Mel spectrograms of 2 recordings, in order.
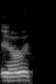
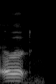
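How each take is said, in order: First: Every syllable of the word is pronounced. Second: The middle of the word is squeezed out. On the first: "Eric is never Eric" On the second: "we take out that middle um part of the word"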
